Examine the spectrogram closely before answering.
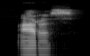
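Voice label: "арӧс", Komi, male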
